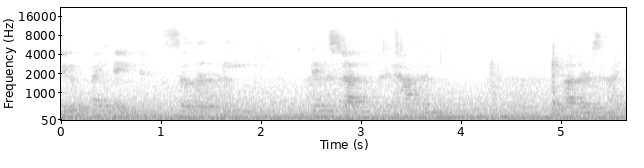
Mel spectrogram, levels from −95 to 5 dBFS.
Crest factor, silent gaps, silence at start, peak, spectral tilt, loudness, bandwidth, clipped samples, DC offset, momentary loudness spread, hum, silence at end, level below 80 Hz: 14 dB; none; 0 s; -46 dBFS; -6 dB/octave; -61 LUFS; 18 kHz; under 0.1%; under 0.1%; 3 LU; none; 0 s; -66 dBFS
